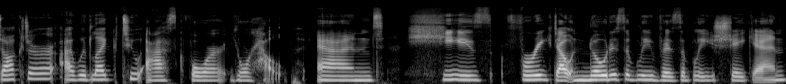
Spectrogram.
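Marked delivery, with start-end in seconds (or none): 0.0-2.9 mock courteous, respectful, very polite tone. Retelling what a voice said to Doctor Chua, imitating a very polite voice. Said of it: "like very politely".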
